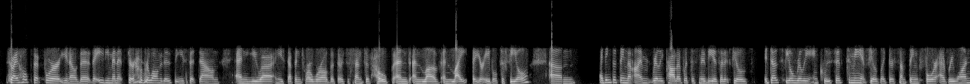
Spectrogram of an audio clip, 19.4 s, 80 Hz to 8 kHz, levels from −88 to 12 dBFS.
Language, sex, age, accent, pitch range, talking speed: English, female, 20-39, American, 180-210 Hz, 235 wpm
